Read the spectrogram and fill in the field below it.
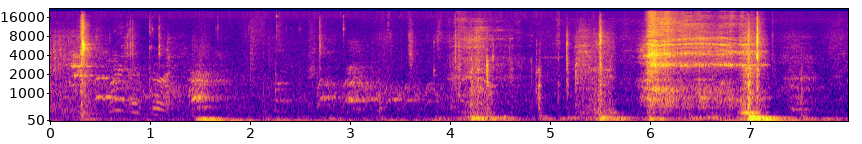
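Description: Boxer dogs bark, yip and whimper in a backyard in scattered short bursts, with a louder bark near the end, while people talk nearby.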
